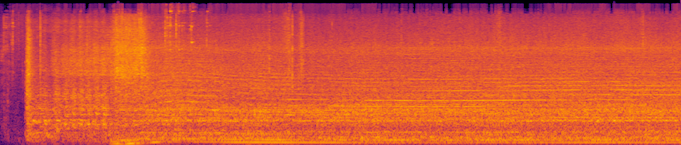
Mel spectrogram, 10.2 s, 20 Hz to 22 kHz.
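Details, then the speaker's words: 1991 Ford F-150 with 300 straight-six, exhaust missing, started about once a week: quick cold crank catches almost instantly, then steady even idle with no knocks or misses; normal cold start. "doesn't usually have much of a problem starting up since i do try to fire it up at least once a week"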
